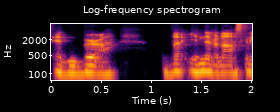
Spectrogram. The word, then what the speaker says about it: Edinburgh: the scholarship i got by the way it's edinburgh but you never ask an englishman to to correct a pronunciation to an american so forgive me for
